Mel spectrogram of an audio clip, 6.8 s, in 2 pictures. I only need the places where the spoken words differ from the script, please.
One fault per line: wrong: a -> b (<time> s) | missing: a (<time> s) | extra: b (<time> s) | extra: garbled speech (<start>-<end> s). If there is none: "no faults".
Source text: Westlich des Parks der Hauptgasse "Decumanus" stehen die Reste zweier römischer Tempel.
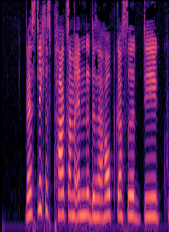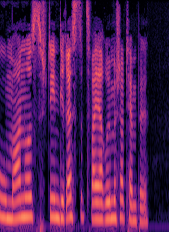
extra: am Ende (1.4 s)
